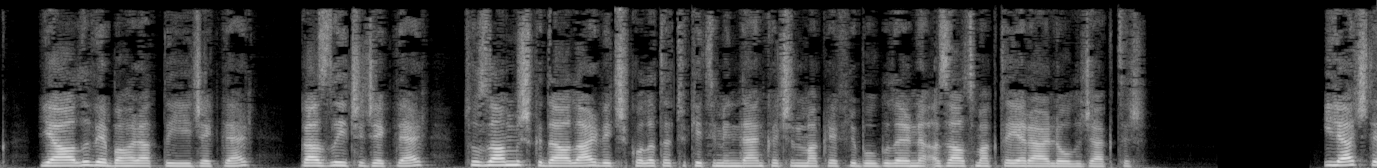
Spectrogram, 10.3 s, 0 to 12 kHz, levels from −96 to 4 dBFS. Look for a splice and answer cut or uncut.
uncut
